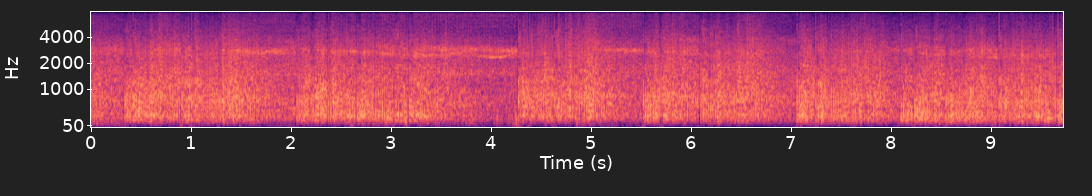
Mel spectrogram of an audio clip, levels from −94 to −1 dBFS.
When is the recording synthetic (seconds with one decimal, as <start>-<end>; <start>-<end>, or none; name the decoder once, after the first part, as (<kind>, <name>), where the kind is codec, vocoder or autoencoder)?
0.0-9.7 (vocoder, Vocos)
